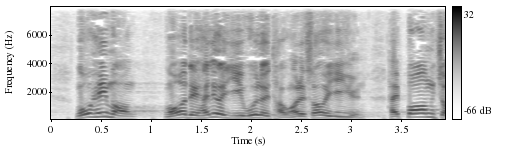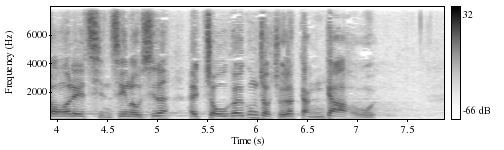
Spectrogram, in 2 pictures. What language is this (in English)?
Cantonese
